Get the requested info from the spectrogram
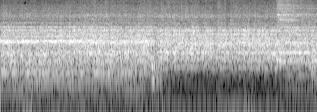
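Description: Orchestra holding a final chord that ends about halfway through, followed by an audience applauding.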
